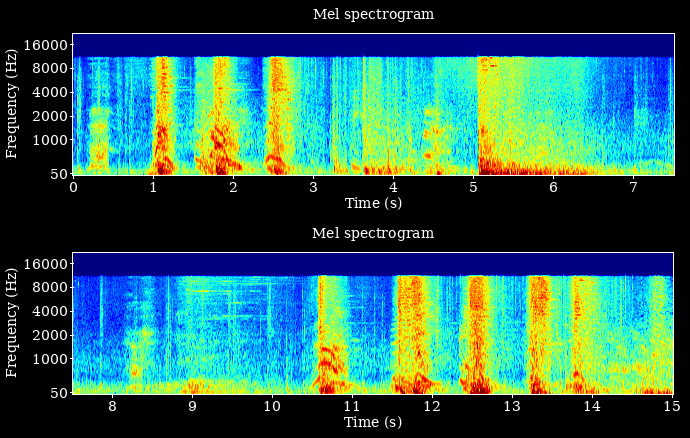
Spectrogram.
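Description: Swords clash and slash in quick, loud bursts.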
